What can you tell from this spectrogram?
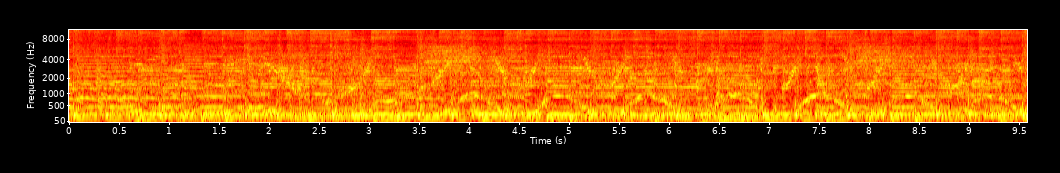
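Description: Background music: an instrumental stretch of a psychedelic rock song, with no singing.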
